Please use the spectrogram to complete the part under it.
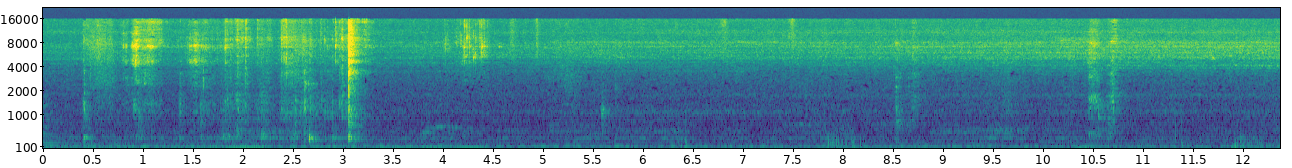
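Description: Seeds sizzle and crackle softly in a hot pot.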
